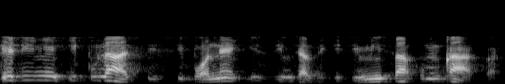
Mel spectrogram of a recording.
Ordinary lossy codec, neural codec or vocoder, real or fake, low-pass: none; codec, 16 kHz, 16 kbps, FunCodec, trained on Chinese and English, 50 frames a second; fake; 3.6 kHz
